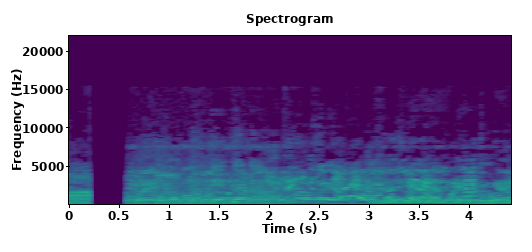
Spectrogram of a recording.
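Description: A crowd of villagers, mostly women and children, chattering at once with many overlapping voices, broken by a brief gap of silence about a quarter of a second in.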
